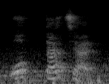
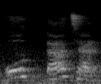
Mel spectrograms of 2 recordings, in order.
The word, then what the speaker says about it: অত্যাচার: যেমন এখানে দেয়া আছে অত্যাচার। ঠিক আছে, আমরা প্রথমেই স্বরেও দিয়ে যদি উচ্চারণ করি তাহলে এটা কিন্তু হয়ে যাবে অত্যাচার, কিন্তু আমরা আসলেই কি অত্যাচার উচ্চারণ করি?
